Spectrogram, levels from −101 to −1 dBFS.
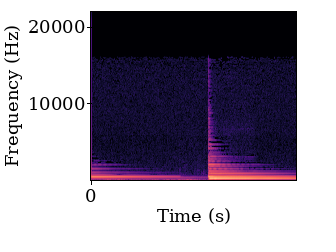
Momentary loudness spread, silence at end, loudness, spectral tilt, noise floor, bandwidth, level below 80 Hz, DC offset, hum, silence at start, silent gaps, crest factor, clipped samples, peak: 22 LU; 0 s; -27 LUFS; -7 dB/octave; -51 dBFS; 5.4 kHz; -56 dBFS; under 0.1%; none; 0 s; none; 16 dB; under 0.1%; -14 dBFS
